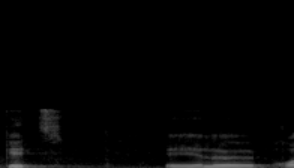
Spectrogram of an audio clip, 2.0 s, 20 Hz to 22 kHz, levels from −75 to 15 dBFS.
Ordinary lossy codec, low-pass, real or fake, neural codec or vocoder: none; none; fake; codec, 16 kHz, 4 kbps, FunCodec, trained on LibriTTS, 50 frames a second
